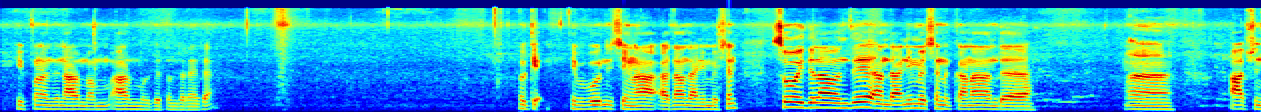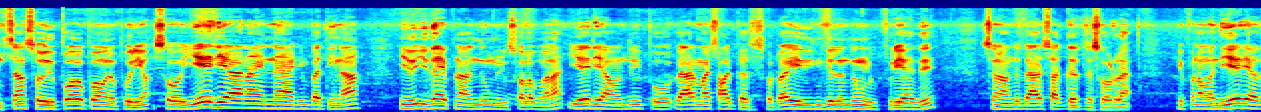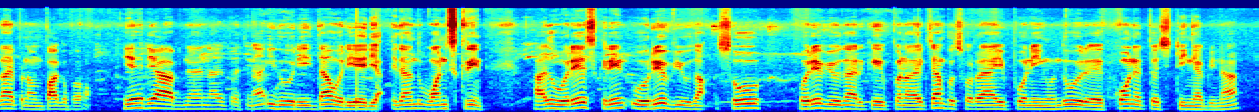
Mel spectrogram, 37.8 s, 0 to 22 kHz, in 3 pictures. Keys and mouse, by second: 5.2-7.2 drag, 23.9 click, 34.3-37.1 drag.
